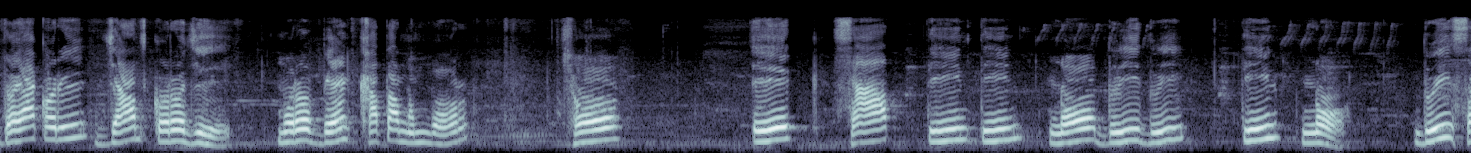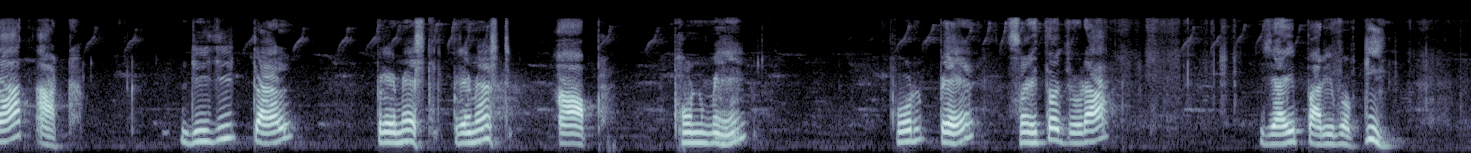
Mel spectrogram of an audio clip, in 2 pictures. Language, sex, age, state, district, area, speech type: Odia, male, 60+, Odisha, Balangir, urban, read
